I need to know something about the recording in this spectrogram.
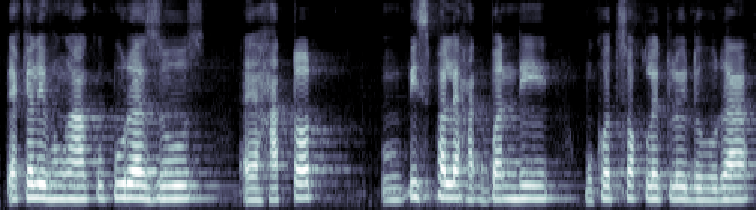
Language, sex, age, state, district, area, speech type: Assamese, female, 45-60, Assam, Barpeta, rural, spontaneous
